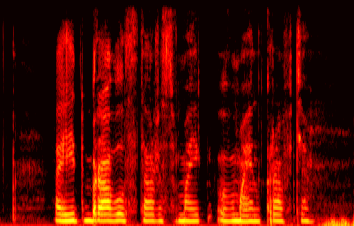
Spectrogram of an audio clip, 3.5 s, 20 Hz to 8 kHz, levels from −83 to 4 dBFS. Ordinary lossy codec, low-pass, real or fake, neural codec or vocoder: none; none; fake; codec, 16 kHz, 16 kbps, FreqCodec, larger model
